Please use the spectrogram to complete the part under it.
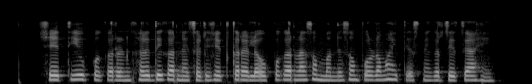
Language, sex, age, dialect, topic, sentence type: Marathi, female, 25-30, Northern Konkan, agriculture, statement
